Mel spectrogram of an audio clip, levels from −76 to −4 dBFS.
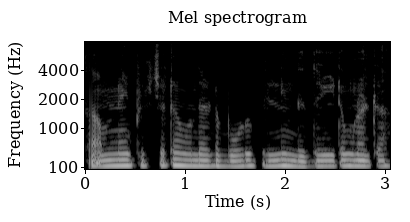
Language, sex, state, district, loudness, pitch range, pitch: Bengali, male, West Bengal, Kolkata, -33 LUFS, 130-135 Hz, 130 Hz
